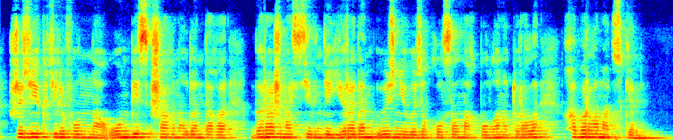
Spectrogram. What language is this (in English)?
Kazakh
